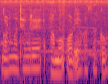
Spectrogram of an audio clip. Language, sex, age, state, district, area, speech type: Odia, male, 18-30, Odisha, Koraput, urban, spontaneous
